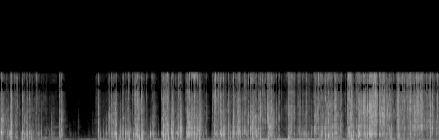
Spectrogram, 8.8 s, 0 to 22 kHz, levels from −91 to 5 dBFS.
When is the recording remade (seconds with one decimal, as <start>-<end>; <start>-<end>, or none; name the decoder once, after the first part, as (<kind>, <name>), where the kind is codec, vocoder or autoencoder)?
5.7-6.3 (autoencoder, DAC-VAE)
